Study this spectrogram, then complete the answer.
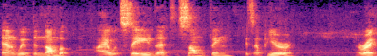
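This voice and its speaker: A man with a non-native accent talks at a fairly slow pace, his medium pitch held in a monotone, flat intonation. Long, frequent pauses break up his speech over noticeable background noise. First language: not English. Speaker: tarot reader. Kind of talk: tarot reading monologue. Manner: casual, with filler words.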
